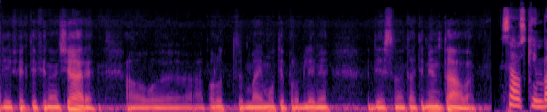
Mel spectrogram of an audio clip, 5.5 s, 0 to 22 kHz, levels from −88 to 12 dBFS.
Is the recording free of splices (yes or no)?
no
